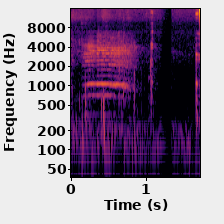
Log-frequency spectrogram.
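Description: A goat bleats somewhere in a basement, a faint, wavering cry heard from a distance in a quiet room, followed by a short shuffle and a sharp close noise at the end.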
